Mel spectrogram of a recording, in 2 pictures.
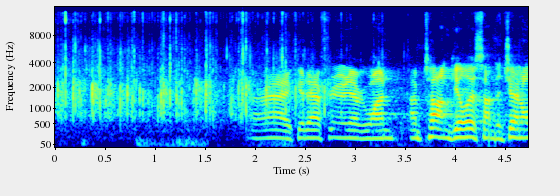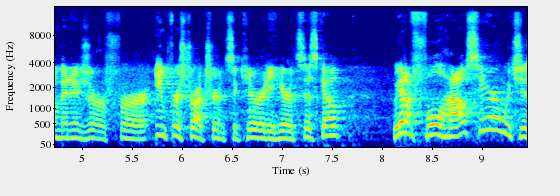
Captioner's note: applause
